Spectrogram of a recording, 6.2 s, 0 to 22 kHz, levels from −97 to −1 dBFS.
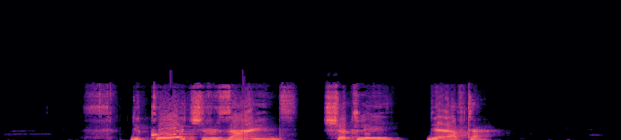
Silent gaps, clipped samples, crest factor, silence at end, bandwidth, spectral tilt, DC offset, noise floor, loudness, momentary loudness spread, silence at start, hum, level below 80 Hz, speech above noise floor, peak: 3.00-3.23 s, 4.10-4.26 s; under 0.1%; 18 dB; 1.3 s; 10 kHz; -4 dB/octave; under 0.1%; -85 dBFS; -32 LUFS; 15 LU; 0.85 s; none; -70 dBFS; 54 dB; -18 dBFS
